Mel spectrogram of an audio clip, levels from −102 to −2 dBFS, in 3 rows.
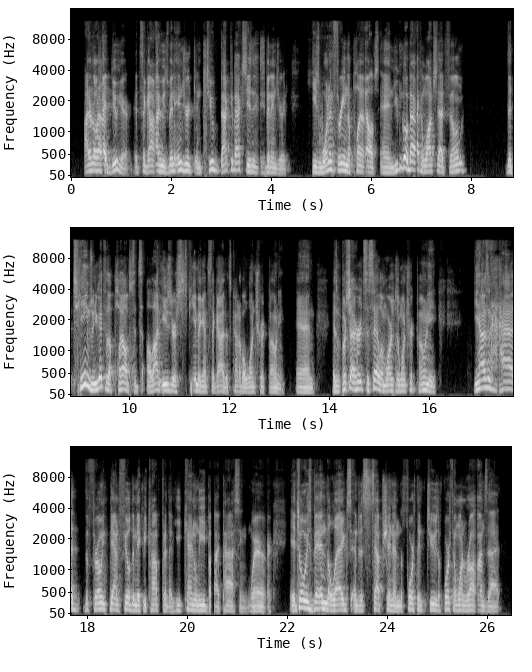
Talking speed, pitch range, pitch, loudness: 240 wpm, 105-140 Hz, 125 Hz, -22 LUFS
